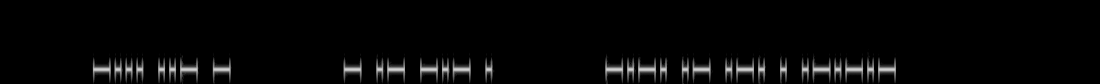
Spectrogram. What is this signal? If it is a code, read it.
Morse code, heard as a keyed tone, about 22 wpm, 700 Hz. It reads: BUT TAKE CARE.
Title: 3x Word-Spacing - Sentences from Top 300 Words - 22wpm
